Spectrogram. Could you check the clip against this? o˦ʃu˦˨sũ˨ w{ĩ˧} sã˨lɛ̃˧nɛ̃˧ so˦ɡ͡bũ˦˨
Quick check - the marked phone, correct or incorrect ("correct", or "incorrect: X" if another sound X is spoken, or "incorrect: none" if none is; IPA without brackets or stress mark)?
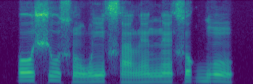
incorrect: ĩ˨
